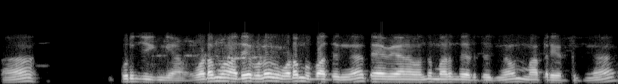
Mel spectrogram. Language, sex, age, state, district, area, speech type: Tamil, male, 30-45, Tamil Nadu, Cuddalore, rural, conversation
